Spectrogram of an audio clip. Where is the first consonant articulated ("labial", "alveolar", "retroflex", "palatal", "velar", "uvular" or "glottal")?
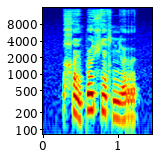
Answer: uvular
